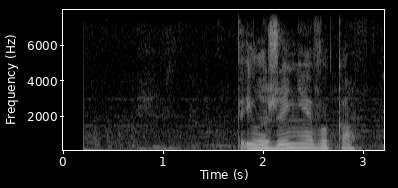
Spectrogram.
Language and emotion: Russian, neutral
